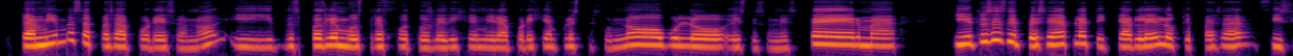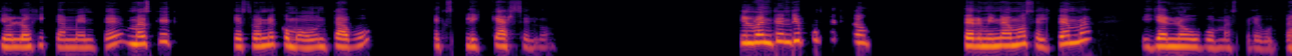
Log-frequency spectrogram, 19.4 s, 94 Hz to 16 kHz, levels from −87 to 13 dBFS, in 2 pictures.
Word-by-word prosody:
también 260 Hz, +6 st, +7 dB
vas 395 Hz, -3 st, -3 dB
a 300 Hz, -, +4 dB
pasar 230 Hz, -2 st, 0 dB
por 215 Hz, -1 st, -6 dB
eso", 205 Hz, -2 st, -5 dB
¿no? 250 Hz, +10 st, -3 dB
Y 215 Hz, -1 st, -7 dB
después 235 Hz, +1 st, 0 dB
le 255 Hz, 0 st, +7 dB
mostré 230 Hz, 0 st, +1 dB
fotos, 225 Hz, -4 st, -6 dB
le 210 Hz, 0 st, -2 dB
dije: 215 Hz, +1 st, -6 dB
"Mira, 210 Hz, -1 st, -2 dB
por 215 Hz, +1 st, -8 dB
ejemplo, 230 Hz, +1 st, -5 dB
este 230 Hz, -2 st, -10 dB
es 205 Hz, -, -36 dB
un 210 Hz, +4 st, -6 dB
óvulo, 250 Hz, -4 st, +3 dB
este 210 Hz, -1 st, -8 dB
es 195 Hz, -, -30 dB
un 190 Hz, 0 st, -13 dB
esperma", 255 Hz, +2 st, +3 dB, 0.4 s
y 275 Hz, 0 st, +5 dB
entonces 360 Hz, +6 st, +4 dB
empecé 270 Hz, -4 st, +3 dB
a 280 Hz, -, +4 dB
platicarle 235 Hz, -4 st, +1 dB
lo 255 Hz, -3 st, +1 dB
que 215 Hz, -, -8 dB
pasa 230 Hz, +5 st, -3 dB
fisiológicamente, 220 Hz, +1 st, -4 dB
más 285 Hz, -1 st, +2 dB
que 355 Hz, +3 st, -5 dB, 0.5 s
que 230 Hz, -, -1 dB
suene 235 Hz, +3 st, -2 dB
como 240 Hz, -6 st, -2 dB
un 225 Hz, -, -5 dB
tabú, 235 Hz, -, -2 dB, 0.4 s
explicárselo. 225 Hz, -1 st, -6 dB, 1.4 s
Y 315 Hz, -, +4 dB
lo 330 Hz, -, +7 dB
entendió 355 Hz, +3 st, +4 dB
perfecto, 385 Hz, -5 st, -8 dB, 0.7 s
terminamos 245 Hz, +3 st, +3 dB
el 215 Hz, -3 st, -6 dB
tema 315 Hz, -, +2 dB, 0.4 s
y 220 Hz, -, -13 dB
ya 235 Hz, +1 st, +4 dB
no 230 Hz, -1 st, +1 dB
hubo 215 Hz, -1 st, -6 dB
más 205 Hz, -1 st, -16 dB
preguntas. 200 Hz, 0 st, -15 dB
235 Hz, 170 wpm, -20 LUFS, 215-265 Hz, 1.4 s, también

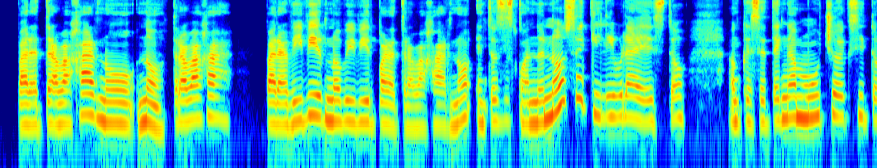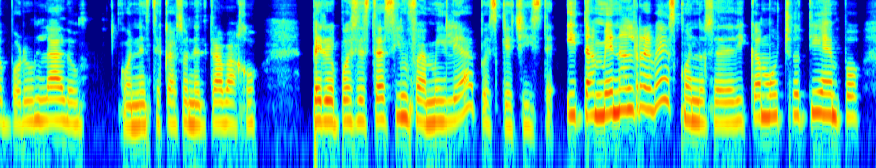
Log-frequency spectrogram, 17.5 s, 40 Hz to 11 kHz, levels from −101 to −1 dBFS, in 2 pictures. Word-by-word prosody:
para 170 Hz, 0 st, +1 dB
trabajar, 180 Hz, +7 st, +3 dB
no 185 Hz, -2 st, -2 dB
No, 170 Hz, -5 st, -2 dB
trabaja 210 Hz, +2 st, +1 dB, 0.3 s
para 175 Hz, -1 st, +3 dB
vivir, 210 Hz, +5 st, +2 dB
no 195 Hz, -1 st, -1 dB
vivir 190 Hz, -1 st, -4 dB
para 175 Hz, -3 st, -1 dB
trabajar, 160 Hz, +2 st, -4 dB
¿no? 200 Hz, +6 st, -4 dB
Entonces, 190 Hz, +2 st, +3 dB
cuando 180 Hz, +1 st, -3 dB
no 285 Hz, -, +3 dB
se 420 Hz, -, +5 dB
equilibra 225 Hz, -, -3 dB
esto, 195 Hz, +2 st, -1 dB, 0.4 s
aunque 190 Hz, +1 st, -6 dB
se 190 Hz, +1 st, +6 dB
tenga 210 Hz, +4 st, -1 dB
mucho 220 Hz, +2 st, +1 dB
éxito 215 Hz, -4 st, -4 dB
por 180 Hz, -, -9 dB
un 195 Hz, +1 st, -6 dB
lado, 200 Hz, -2 st, -1 dB, 0.4 s
con 165 Hz, +1 st, -5 dB
este 170 Hz, +2 st, -4 dB
caso 180 Hz, -1 st, -3 dB
en 180 Hz, -, -3 dB
el 170 Hz, 0 st, -7 dB
trabajo, 180 Hz, 0 st, -4 dB, 0.5 s
pero, 195 Hz, -1 st, +3 dB
pues, 195 Hz, +1 st, 0 dB
está 205 Hz, +2 st, +3 dB
sin 225 Hz, +1 st, +4 dB
familia. 190 Hz, -, -2 dB
Pues 170 Hz, -, +4 dB
qué 165 Hz, -, -6 dB
chiste, 165 Hz, -1 st, +2 dB
y 240 Hz, -3 st, +1 dB
también 240 Hz, +2 st, +4 dB
al 285 Hz, +1 st, +2 dB
revés, 315 Hz, +6 st, +3 dB
cuando 195 Hz, -3 st, -3 dB
se 185 Hz, +1 st, -1 dB
dedica 185 Hz, +4 st, -4 dB
mucho 235 Hz, +1 st, -2 dB
tiempo, 230 Hz, -3 st, -2 dB
195 Hz, 170 wpm, -25 LUFS, 180-225 Hz, 0.5 s, se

